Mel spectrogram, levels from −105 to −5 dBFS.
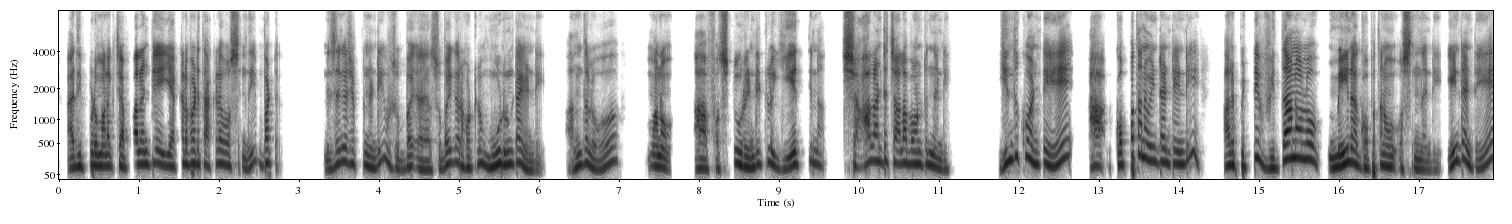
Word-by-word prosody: అది 140 - +1
ఇప్పుడు 160 +4 -1
మనకు 155 -2 -1
చెప్పాలంటే 180 +6 +2 0.2
ఎక్కడబడితే 185 +2 -1
అక్కడే 185 +4 -3
ఒస్తుంది. 145 0 0
బట్, 200 -1 -1 0.6
నిజంగా 180 - -1
చెప్తునండి 160 - -3 0.2
సుబ్బయ 125 +6 -3
ఆహ్, 110 -1 -3
సుబ్బయ్య 175 +11 -2
గారి 195 -6 -2
హోటల్లు 165 +8 -3
మూడుంటాయండి. 175 - +1 0.4
అందులో, 155 -3 -2 0.7
మనం 145 -3 +3 0.4
ఆ - - +2
ఫస్టు 125 +10 0
రెండిట్లో 170 +7 -1 0.2
ఏతిన్న 175 +2 -2 0.4
చాలా - - +3
అంటే 220 +1 -3
చాలా 190 0 +1
బాగుంటుందండి. 170 -10 -2 0.7
ఎందుకంటే 225 - 0 0.6
ఆ - - +5 0.3
గొప్పతనం 245 - +1
ఏంటంటే 205 -3 -1
అండి, 220 - -3 0.4
ఆలుపెట్టే 165 - 0 0.2
విధానంలో 250 - +5 0.3
మెయిన్ 185 +7 +7
ఆ - - +1
గొప్పతనం 150 +4 0
ఒస్తుందండి. 110 -1 +1 0.2
ఏంటంటే 180 - -1
175 Hz, 125 wpm, -24 LUFS, 140-195 Hz, 0.7 s, మెయిన్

